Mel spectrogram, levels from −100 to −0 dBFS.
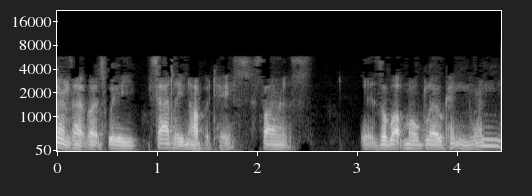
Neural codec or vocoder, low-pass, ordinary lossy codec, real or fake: codec, 24 kHz, 0.9 kbps, WavTokenizer, small release; 7.2 kHz; MP3, 24 kbps; fake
